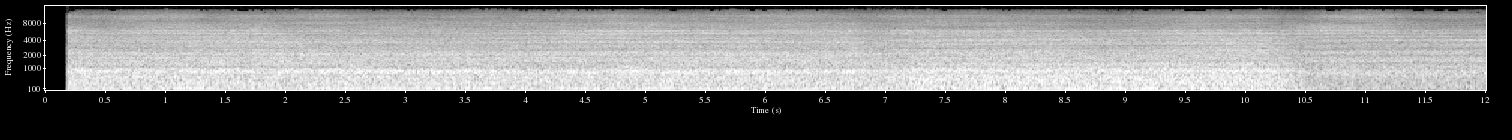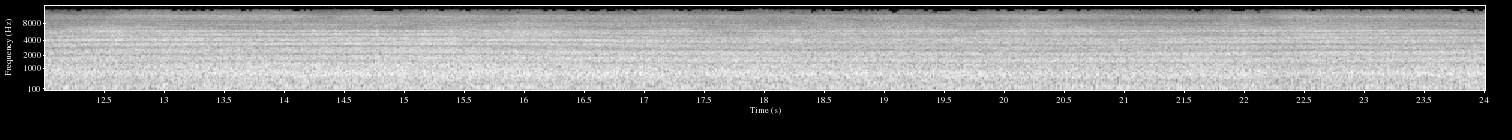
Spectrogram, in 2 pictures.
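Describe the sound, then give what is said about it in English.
Loud, steady aircraft engine roar with a high whine as the U.S. presidential plane lands in Ottawa; the low rumble drops away about halfway through, leaving a sustained whining hum alone, with no talk. “Joe Biden is now on Canadian soil, landing earlier this evening in Ottawa, and this was the scene.”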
